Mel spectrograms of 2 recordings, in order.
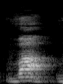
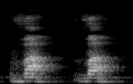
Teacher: वा का उच्चारण स्थान दांत और होठ है देखो वा वा अपन बोलते हैं तो ऊपर के दांत नीचे वाले होठों को टच करेंगे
